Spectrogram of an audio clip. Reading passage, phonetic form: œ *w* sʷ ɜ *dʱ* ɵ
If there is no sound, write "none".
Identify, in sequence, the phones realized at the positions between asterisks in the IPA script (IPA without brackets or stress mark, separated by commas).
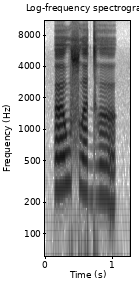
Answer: w, dʱ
